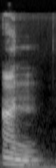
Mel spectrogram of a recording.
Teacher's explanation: জিহ্বার অগ্রভাগ ও তার বরাবর উপরের তালু, এ মাখরাজ থেকে উচ্চারিত হয় নুন হরফ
